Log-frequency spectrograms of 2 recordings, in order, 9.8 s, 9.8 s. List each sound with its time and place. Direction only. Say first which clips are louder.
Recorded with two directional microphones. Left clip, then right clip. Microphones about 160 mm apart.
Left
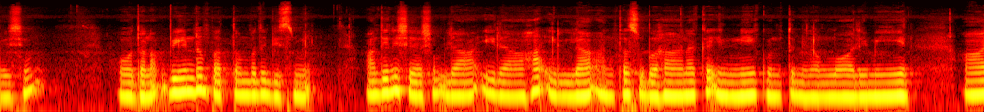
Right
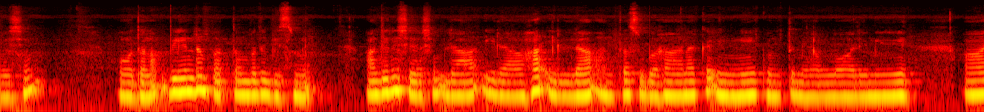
1.2 s speech: left 8 dB; 20° left (ahead or behind); by 9.0 s 40° left (ahead or behind)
